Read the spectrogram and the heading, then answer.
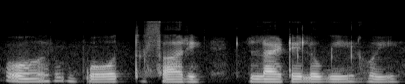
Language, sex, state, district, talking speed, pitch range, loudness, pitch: Hindi, male, Uttar Pradesh, Saharanpur, 105 wpm, 120-130 Hz, -20 LUFS, 125 Hz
